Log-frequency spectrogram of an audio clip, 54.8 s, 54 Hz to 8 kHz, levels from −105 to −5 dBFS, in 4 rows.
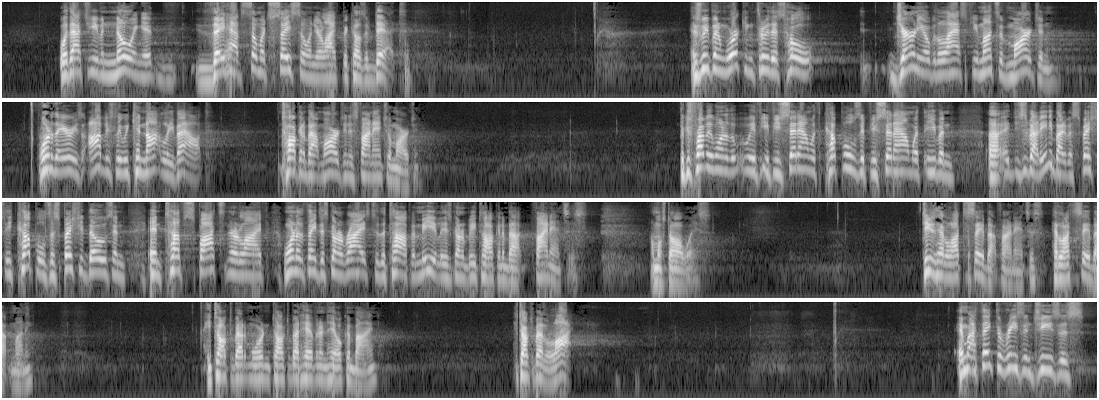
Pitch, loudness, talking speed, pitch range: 195 Hz, -22 LUFS, 155 wpm, 165-225 Hz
